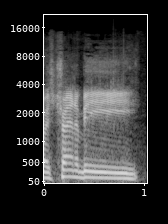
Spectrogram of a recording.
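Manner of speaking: ordinary talk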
